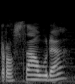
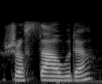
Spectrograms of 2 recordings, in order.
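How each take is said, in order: First: The first R is a strong rolled sound. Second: The first R sounds almost like sh. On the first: "it's a strong R" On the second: "almost like a sh sound"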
